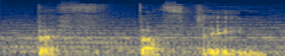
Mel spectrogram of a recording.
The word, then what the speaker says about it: Buffteen: Number 15 is Buffteen. 15. It's 15, man. It rhymes with 15, so it's not that tricky.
